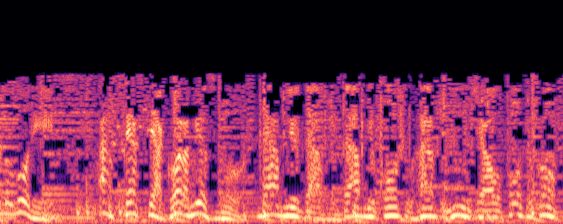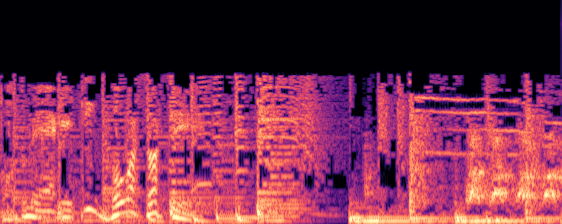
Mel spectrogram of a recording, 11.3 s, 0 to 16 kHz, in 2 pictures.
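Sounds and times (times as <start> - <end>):
speech: 0.0 - 8.5
dog barking and yipping: 10.2 - 11.2.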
